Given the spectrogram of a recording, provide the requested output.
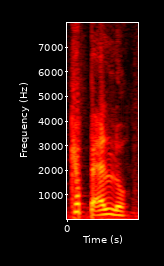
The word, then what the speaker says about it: cappello: Cappello e capello. Ok, I give up. Mi arrendo. Non capisco. Allora, il plurale... Cappelli o capelli. Ok. Alright, lo dici tu. Due P, una P.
